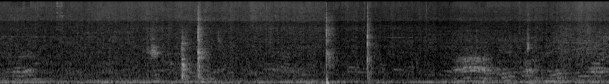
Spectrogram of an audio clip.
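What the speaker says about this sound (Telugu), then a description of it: "ఇప్పుడు మనం గుడ్డు పగలగొట్టి దీని మీద ఇలా వేసేద్దాం" An egg hits a hot pan spread with onions and sizzles softly, with a few sharp clicks and taps scattered over the low frying hiss.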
